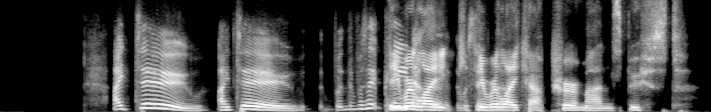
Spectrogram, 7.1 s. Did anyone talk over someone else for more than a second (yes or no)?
yes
